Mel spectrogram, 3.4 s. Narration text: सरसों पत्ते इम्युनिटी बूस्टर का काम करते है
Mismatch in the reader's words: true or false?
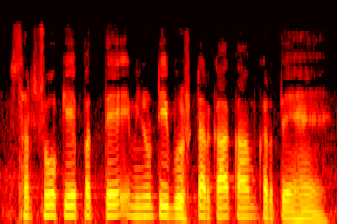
true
